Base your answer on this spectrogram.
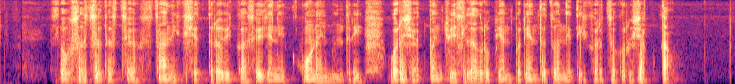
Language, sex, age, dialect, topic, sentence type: Marathi, male, 18-24, Southern Konkan, banking, statement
